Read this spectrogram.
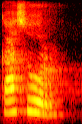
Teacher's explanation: direalisasikan sebagai bunyi U tinggi bawah belakang bundar apabila berada pada silabel tertutup seperti pada kata kasur.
